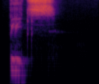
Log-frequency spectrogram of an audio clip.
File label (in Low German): "Pitz", kaevels platt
